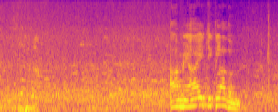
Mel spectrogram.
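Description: A crowd murmurs quietly outdoors.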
